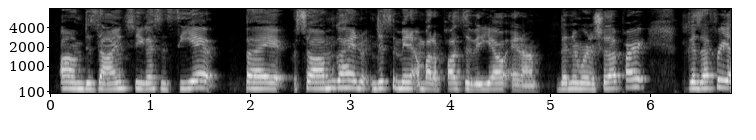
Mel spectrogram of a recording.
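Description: A woman's voice: medium pitch, a little mellow. A woman YouTuber narrating a casual game walkthrough in a chatty, rambling way, often restarting her sentences while filming a tablet screen with her phone.

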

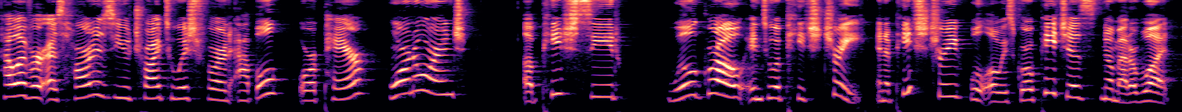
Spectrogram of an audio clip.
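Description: A woman's voice: high-pitched, animated, measured pace, a bit bright. A woman playing a caring, protective best friend in a comforting audio roleplay, speaking earnestly and reassuringly, straight to the listener.

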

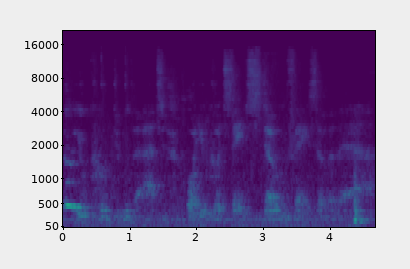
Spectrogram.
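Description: An actor playing a theatrical, mock-courteous goblin villain who taunts with glee in a live radio play. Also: male voice, low voice, huge pitch swings, slow, exaggerated voice. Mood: sly, taunting. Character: cackling theatrical male goblin supervillain, gleefully taunting. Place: large hotel conference room with seated audience. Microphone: distant audience camera. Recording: echoey noisy room, recorded from far off.

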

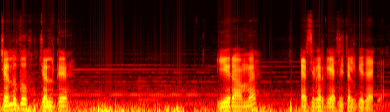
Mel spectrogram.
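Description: A man's voice: mid-range voice, unhurried, music in the background. A young man vlogging casually outdoors on a mountain, chatting straight to his viewers. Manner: chatty, addresses viewers directly. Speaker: travel vlogger. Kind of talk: casual vlog narration.

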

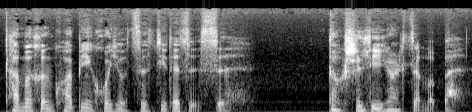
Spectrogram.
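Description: Restrained young general, husky low voice man acting. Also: moderate pace, no echo, lightly acted. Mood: troubled, brooding. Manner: restrained, courteous, formal. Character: weary, reserved young male general in ancient China. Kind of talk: Chinese period audio drama acting.

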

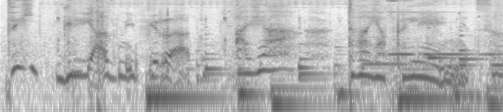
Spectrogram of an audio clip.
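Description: A woman's voice: medium pitch, lively intonation, very slow, loud music behind the voice. An actress voicing a bossy, teasing female villain sidekick in a theatrical, sardonic cartoon style. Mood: bored, teasing. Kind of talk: animated film voice acting.

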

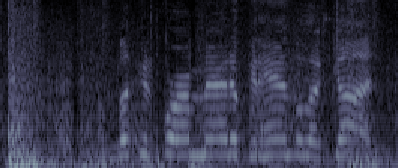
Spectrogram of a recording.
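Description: An actor playing a bossy, sarcastic crime boss in a video game, curt and commanding. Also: male voice, very high voice, level tone, normal speed, heavy background noise. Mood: sardonic. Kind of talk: video game cutscene acting.

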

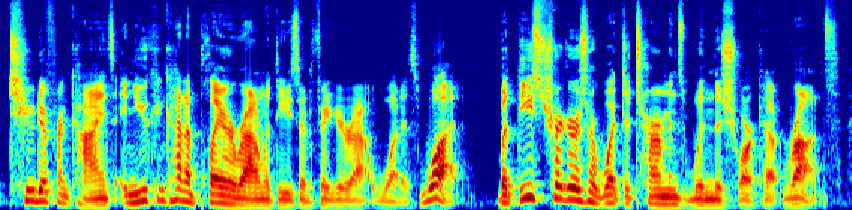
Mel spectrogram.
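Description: A man's voice: on the low side, a bit bright. A man, explaining things step by step in a casual tech tutorial style. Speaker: tech video host. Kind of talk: explanatory tutorial narration to camera.

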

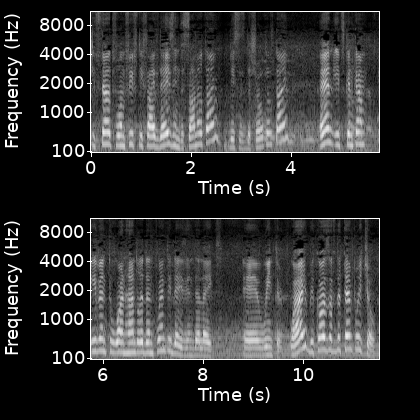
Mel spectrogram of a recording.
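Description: A man in his forties, an agronomist, explaining farm work patiently in halting, non-native English beside a field. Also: extremely high pitch, animated, rough recording. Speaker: agronomist guiding a farm tour. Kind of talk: outdoor field lecture. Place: outdoors by a cornfield.

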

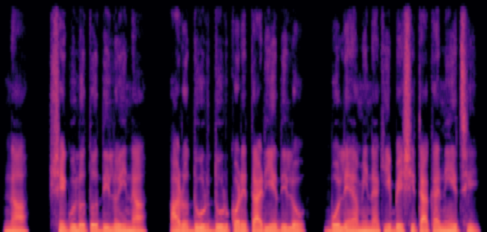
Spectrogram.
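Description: A man's voice: fairly high pitch, moderate pace, warm tone, no echo, clean studio sound, natural voice. A man playing a distraught, poor middle-aged village father and labourer in a cartoon story, lamenting his lot. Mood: despairing.

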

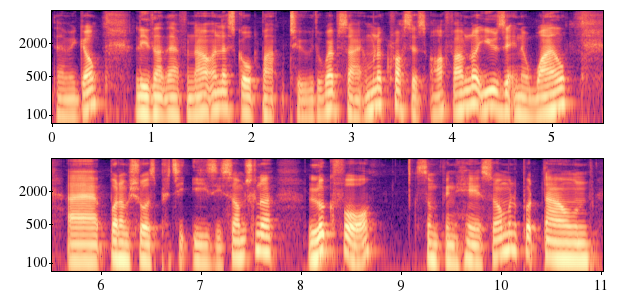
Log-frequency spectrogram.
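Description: A male teacher narrating a screen-recorded lesson, a little hoarse as he is losing his voice, talking through each step with fillers and restarts. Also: lowish voice. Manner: relaxed, thinking aloud with fillers and restarts.

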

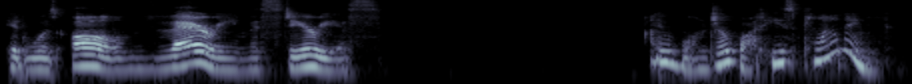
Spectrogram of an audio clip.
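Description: A woman teacher reading a picture book aloud in an expressive, deliberate way for young children. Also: lowish voice, breathy edge, dull audio. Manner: animated, deliberate, puts questions to young listeners. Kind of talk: expressive storybook narration for children.

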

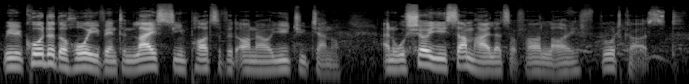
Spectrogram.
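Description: A man's voice: lowish voice, expressive, normal speed. A man presenting a school newsreel in scripted news narration.

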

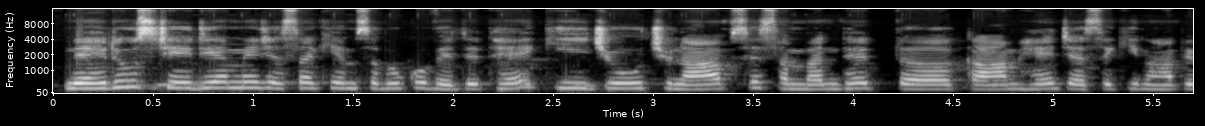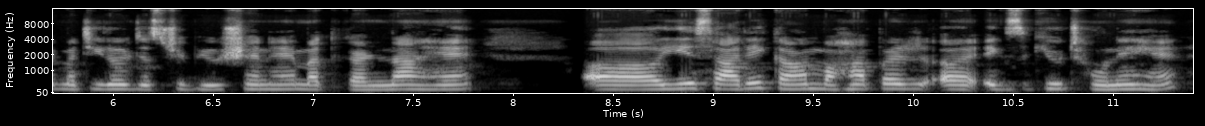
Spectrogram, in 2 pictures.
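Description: A woman official giving a measured, formal press statement into reporters' microphones. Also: mid-range voice, level tone, mellow, husky, no room sound, clean studio sound. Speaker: municipal official. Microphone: press mics in front.

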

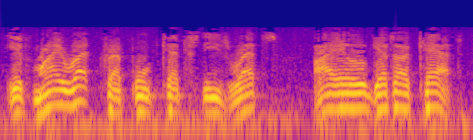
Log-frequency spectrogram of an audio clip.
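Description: A man's voice: mid-range voice, measured pace, husky, voice pushed up. A man playing a flustered, exasperated parson, fussy and exclaiming, in a children's radio story. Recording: dull vintage 1940s radio recording.

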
